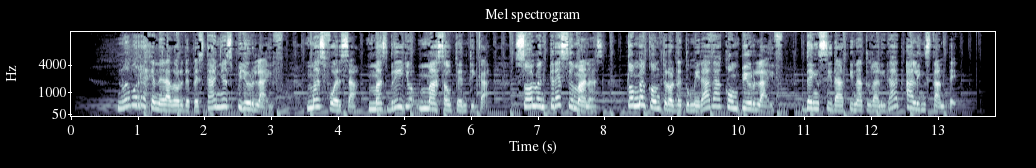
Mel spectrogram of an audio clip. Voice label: 西班牙女声

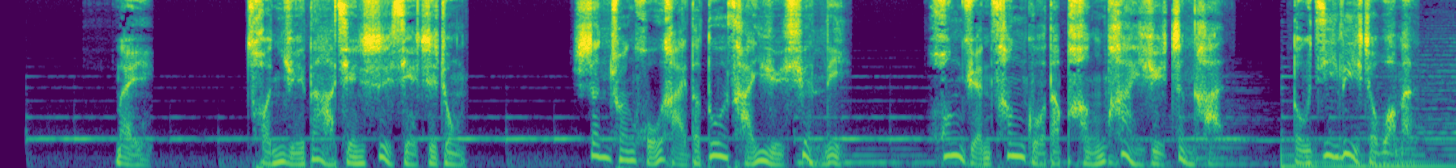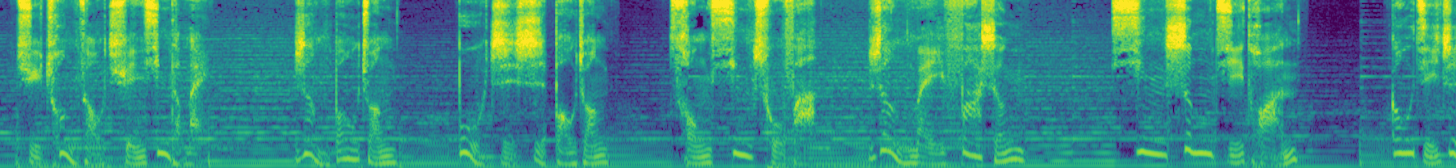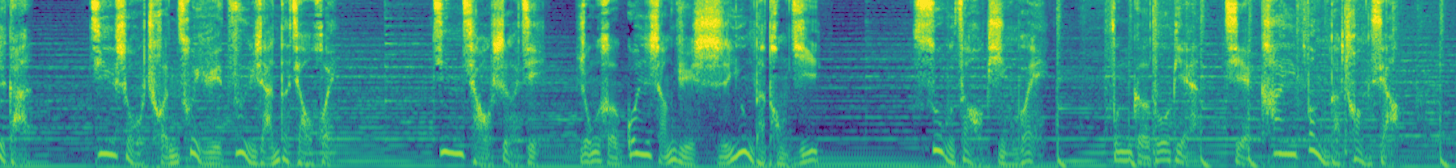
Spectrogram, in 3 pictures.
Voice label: 男 企业宣传 集团宣传片 品质浑厚; 集团企业宣传类型

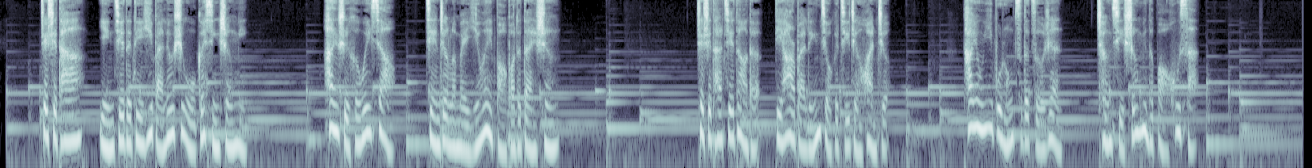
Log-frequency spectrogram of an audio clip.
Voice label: 女, 专题, 护士节温馨; 大气质感; 成熟知性

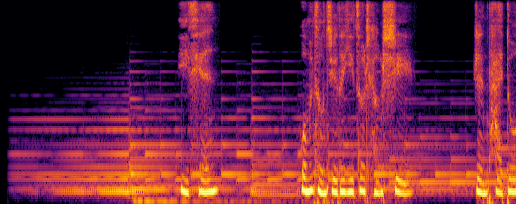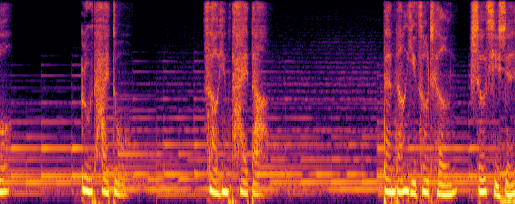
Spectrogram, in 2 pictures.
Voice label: 女 公益短片 战疫 低沉大气; 漳浦战疫; 磁性甜美 沉稳大气

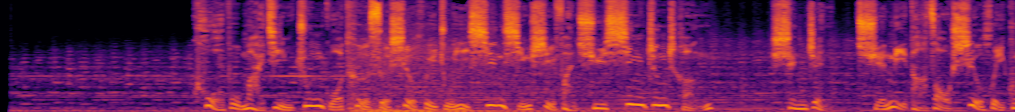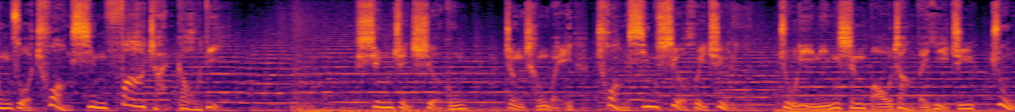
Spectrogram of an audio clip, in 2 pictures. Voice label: 男 党建宣传 高端大气; 男190-高端磁性 高端大气; 深圳市社工协会

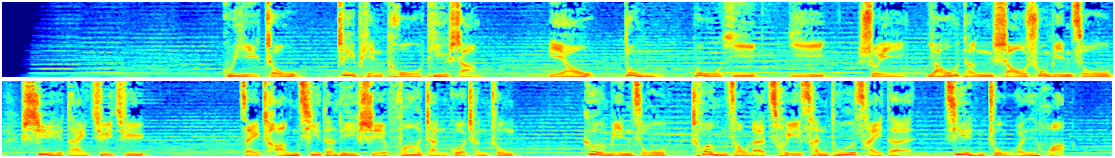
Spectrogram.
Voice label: 男 专题配音 舒缓大气; 厚重硬朗; 舒缓抒情

